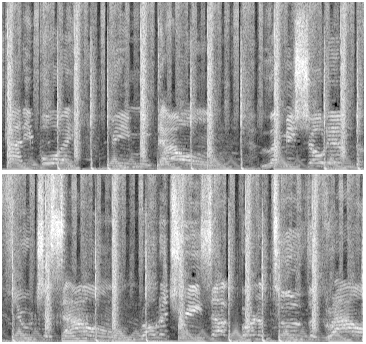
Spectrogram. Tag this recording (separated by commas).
Rhythm and blues, Music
